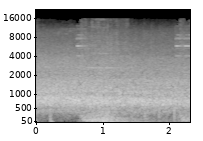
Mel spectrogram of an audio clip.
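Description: A heavy kick lands with a deep thud.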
